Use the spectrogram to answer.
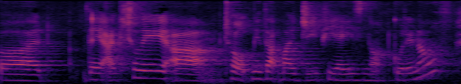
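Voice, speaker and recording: In a Persian accent, a woman with a fairly low pitch speaks at a fairly slow pace, with audible room echo. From Iran. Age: 20s. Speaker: student. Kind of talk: casual interview. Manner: hesitant, many fillers.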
